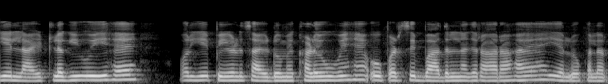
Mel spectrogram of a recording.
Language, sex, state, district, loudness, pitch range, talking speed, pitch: Hindi, female, Bihar, Katihar, -16 LUFS, 175-195 Hz, 225 wpm, 185 Hz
